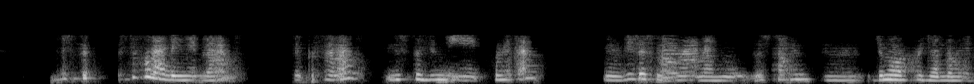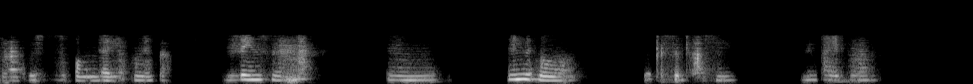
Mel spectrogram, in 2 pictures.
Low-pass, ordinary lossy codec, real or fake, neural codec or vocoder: 7.2 kHz; AAC, 16 kbps; fake; codec, 44.1 kHz, 0.9 kbps, DAC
